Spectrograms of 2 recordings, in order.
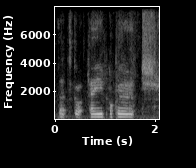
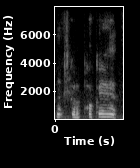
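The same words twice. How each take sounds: First: "a" drawn out, whole line slow; slow emphatic repeat. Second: Said in the usual way. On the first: Shown as a demonstration. Showing the craft viewers, slow stress on "a". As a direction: slowly say "That's got a pocket", leaning on "a".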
